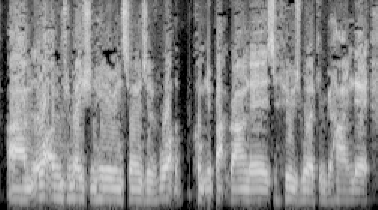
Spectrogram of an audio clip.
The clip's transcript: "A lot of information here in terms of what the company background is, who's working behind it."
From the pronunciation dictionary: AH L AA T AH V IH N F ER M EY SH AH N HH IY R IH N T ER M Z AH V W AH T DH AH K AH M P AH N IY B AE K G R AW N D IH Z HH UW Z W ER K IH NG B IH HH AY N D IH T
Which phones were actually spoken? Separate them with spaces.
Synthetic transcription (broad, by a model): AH L AA T AH V IH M F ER M EY SH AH N HH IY R IH N T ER M Z AH V W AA T DH AH K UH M P AH N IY B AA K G R AW N D IH Z HH UW Z W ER K IH NG B IH HH AY N D IH T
